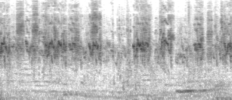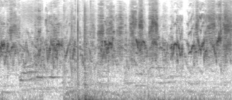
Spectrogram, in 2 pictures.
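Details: Budgies, small Australian parrots, chattering in a dense, continuous flock chorus of high, scratchy chirps and squawks, with a few brief lower whistled notes in the background.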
